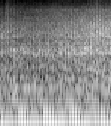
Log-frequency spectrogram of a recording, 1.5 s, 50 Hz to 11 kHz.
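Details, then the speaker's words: Isuzu TFR van, recently acquired, temperature normal after a roughly 100 km test drive, no leaks, heard from outside: steady even low rumble with no knocks or misses; smooth normal idle. "ก็เป็นเสียงเครื่องยนต์นะครับอ้าเสียต้องยนต์เรียบเนียนดีนะครับ"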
